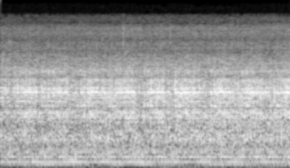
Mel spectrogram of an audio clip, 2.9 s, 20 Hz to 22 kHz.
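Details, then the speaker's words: Street-found Maytag 5200 BTU digital window air conditioner running: a loud compressor hum with a constant buzzy rattle. The rear condenser coil (radiator) is rattling. "I did turn this on already and uh seems to work, but it's very noisy. These may tags are noisy to begin with, but the uh the rear radiator is rattling quite a bit."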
